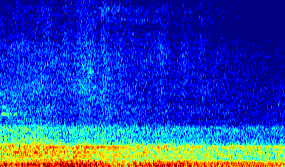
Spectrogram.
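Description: Steady noise of a motor vehicle, loudest early on and slowly fading.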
